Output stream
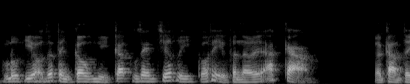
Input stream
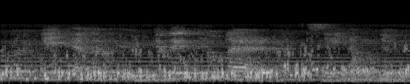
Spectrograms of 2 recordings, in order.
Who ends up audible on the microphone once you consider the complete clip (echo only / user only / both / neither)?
both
